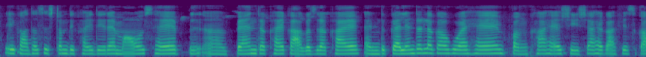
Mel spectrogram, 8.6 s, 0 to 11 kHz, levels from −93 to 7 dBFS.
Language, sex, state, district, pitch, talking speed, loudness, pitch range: Hindi, female, Uttar Pradesh, Etah, 215 Hz, 195 wpm, -28 LUFS, 205-220 Hz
